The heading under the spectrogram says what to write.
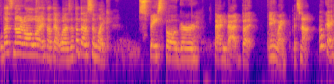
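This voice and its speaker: With ordinary pitch variation, a woman talks in a high register. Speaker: board game reviewer. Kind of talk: unboxing video. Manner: casual, chatty; fast.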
